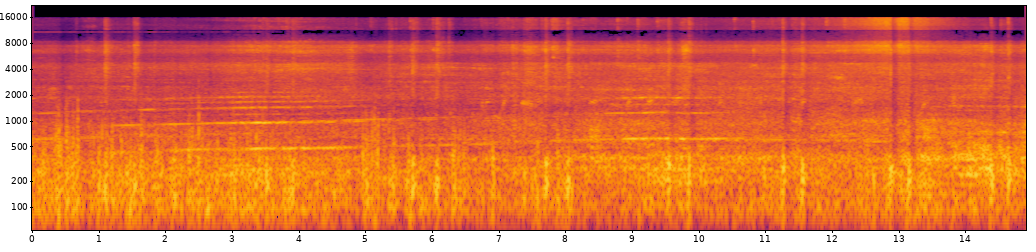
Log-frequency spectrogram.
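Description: Italo AGV (ETR 575) high-speed electric train moving along the platform: a steady rumble of wheels on rail, with clicks over the rail joints. A few thin whines drift slowly in pitch.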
